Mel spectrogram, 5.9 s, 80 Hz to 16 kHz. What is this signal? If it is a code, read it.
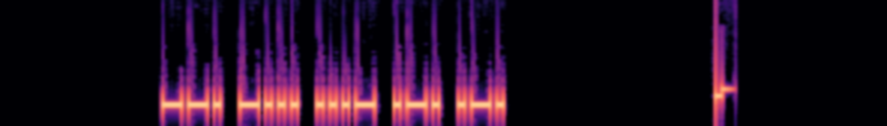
Morse code, heard as a keyed tone, about 27 wpm, 700 Hz. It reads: GBVRR
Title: Code Groups - 5 Letters - 28wpm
